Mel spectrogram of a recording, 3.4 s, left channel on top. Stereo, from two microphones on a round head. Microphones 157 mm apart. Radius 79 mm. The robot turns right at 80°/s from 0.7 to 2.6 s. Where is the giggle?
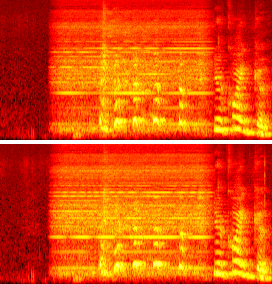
75° left, 3.5 m; by 3.3 s 150° right, 3.5 m.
